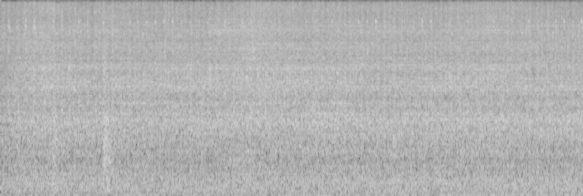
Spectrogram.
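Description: Steady motor-vehicle engine noise, deep and even, with no single engine standing out.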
